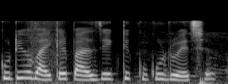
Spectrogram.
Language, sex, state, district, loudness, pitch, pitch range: Bengali, female, West Bengal, Alipurduar, -20 LUFS, 245 Hz, 225-265 Hz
